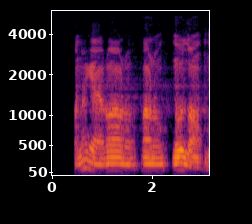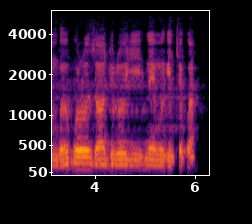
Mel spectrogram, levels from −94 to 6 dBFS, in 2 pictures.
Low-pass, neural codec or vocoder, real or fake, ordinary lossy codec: 5.4 kHz; none; real; none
